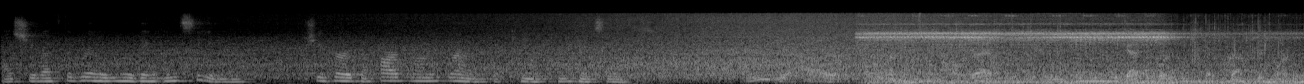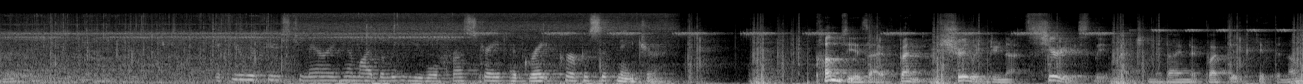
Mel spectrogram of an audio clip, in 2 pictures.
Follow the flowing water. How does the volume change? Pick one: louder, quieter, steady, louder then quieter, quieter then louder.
louder then quieter.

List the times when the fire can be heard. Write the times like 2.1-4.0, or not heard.
8.6-26.0.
